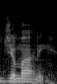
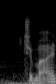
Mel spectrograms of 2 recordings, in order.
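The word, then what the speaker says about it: Jahmai: do you say it Jamani Jamani there's not even an end there though it's j a h m a i jamai Jones jamai Jones there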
